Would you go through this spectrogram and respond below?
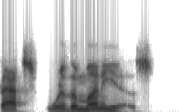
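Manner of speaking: bone-dry, level, flat deadpan, acted. Retelling how Willie Sutton answered a reporter's yelled question on a perp walk, imitating a deadpan reply. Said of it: "in the most deadpan way he could say it".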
